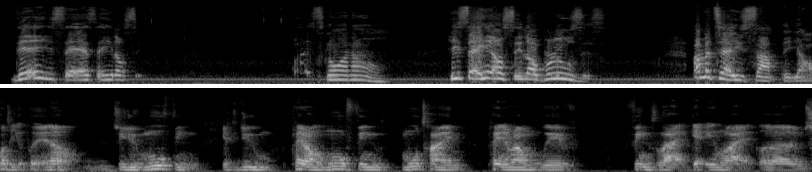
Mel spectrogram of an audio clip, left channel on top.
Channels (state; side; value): different; both; correlation 0.00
